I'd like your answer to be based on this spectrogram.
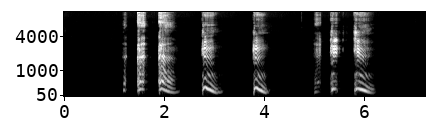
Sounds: Throat clearing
